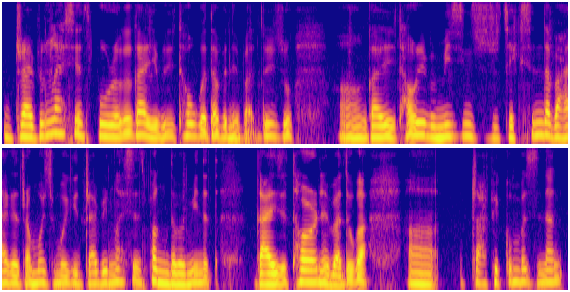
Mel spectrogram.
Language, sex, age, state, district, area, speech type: Manipuri, female, 30-45, Manipur, Thoubal, rural, spontaneous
